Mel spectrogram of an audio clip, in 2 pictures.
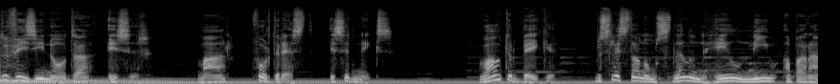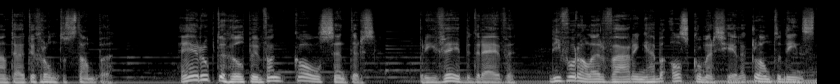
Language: Dutch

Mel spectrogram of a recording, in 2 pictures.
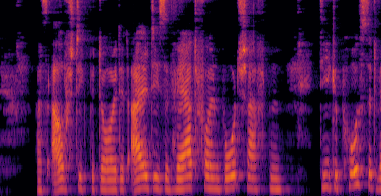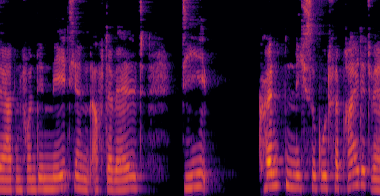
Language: German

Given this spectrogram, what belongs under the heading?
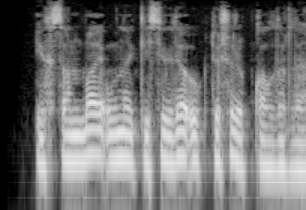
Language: Bashkir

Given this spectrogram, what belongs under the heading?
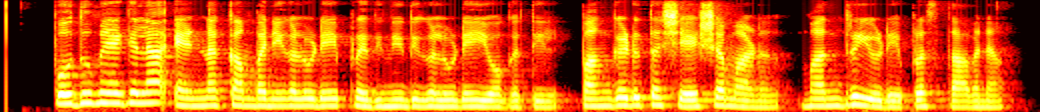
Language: Malayalam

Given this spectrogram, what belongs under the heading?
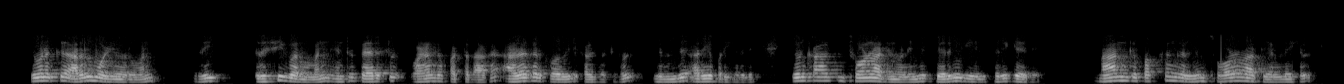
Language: Tamil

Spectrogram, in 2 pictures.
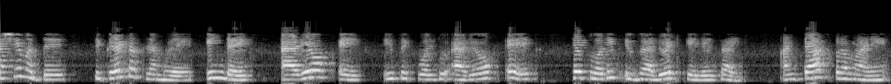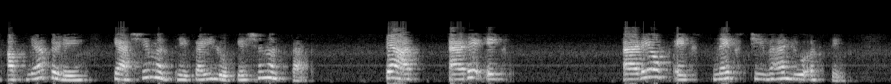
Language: Marathi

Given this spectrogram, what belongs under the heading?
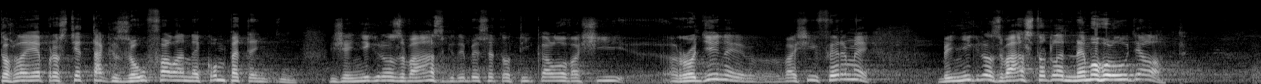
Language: Czech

